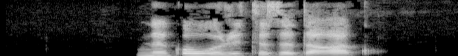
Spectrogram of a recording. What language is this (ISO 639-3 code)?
ady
